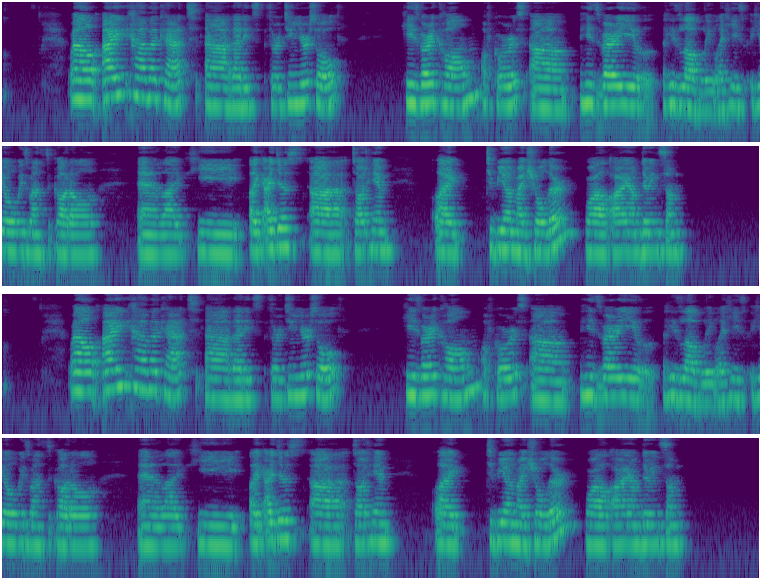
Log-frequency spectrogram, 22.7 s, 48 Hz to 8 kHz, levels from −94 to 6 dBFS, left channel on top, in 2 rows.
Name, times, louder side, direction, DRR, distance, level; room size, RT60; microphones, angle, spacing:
voice 1, 1.0-5.1 6.0-12.8 13.4-17.2 17.8-18.2 18.6-21.5, left 2 dB, 65° left, 1.6 m, -29 dB
13.5 x 5.9 x 2.6 m
head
